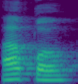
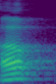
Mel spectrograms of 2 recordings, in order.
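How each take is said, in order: First: The final consonant is released with a bouncing echo. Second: The final consonant is stopped plainly without release. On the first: The speaker calls it right. "বলতে হবে কি আ ক" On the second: The speaker calls it wrong. "এরকম হবে না কিন্তু"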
